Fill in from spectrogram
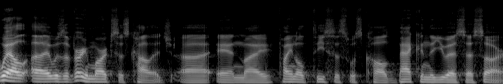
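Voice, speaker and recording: A man talks in a normal speaking voice at medium pitch with ordinary pitch variation. His pace is fairly quick, and the recording is very clean with a silent background. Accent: American. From US, emigrated from Soviet Union at seven. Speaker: novelist. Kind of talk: interview. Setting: stage with live audience.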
